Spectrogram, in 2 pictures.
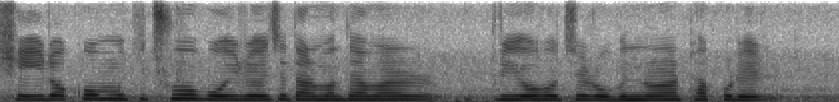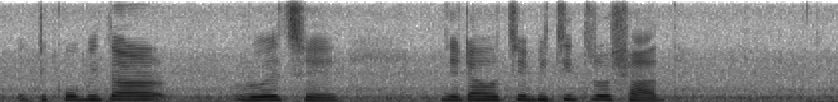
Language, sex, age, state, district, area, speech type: Bengali, female, 30-45, West Bengal, Kolkata, urban, spontaneous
